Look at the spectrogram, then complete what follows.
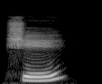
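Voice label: "shi", Chinese; thap 10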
